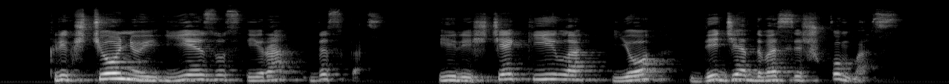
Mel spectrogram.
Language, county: Lithuanian, Klaipėda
